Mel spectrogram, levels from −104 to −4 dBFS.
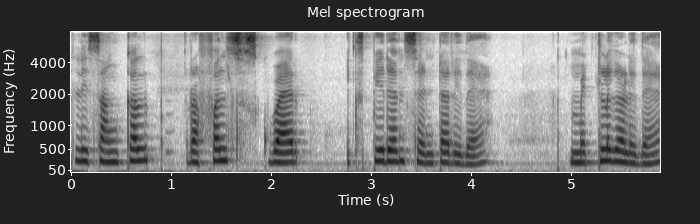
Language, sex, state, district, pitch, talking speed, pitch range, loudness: Kannada, female, Karnataka, Bangalore, 220 Hz, 80 wpm, 210-240 Hz, -19 LUFS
